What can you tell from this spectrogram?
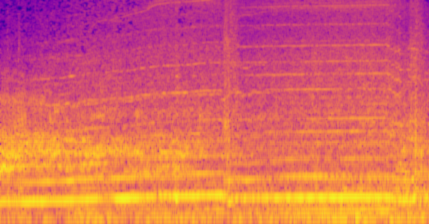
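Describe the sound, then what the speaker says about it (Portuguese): A GTR race car in a racing video game at Monza holds a loud, steady engine drone with slowly rising pitch, briefly dipping twice as if shifting, with no talk. "Esse GTR, muito cuidado ao acelerar, ao pisar no acelerador."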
